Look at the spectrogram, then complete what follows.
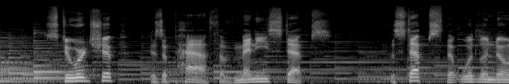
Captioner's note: voiceover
